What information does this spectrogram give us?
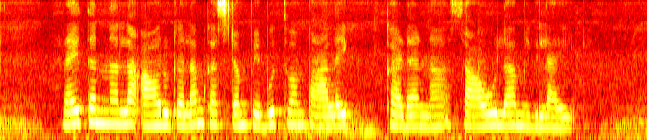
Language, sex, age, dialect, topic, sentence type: Telugu, female, 18-24, Southern, agriculture, statement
